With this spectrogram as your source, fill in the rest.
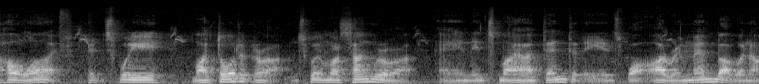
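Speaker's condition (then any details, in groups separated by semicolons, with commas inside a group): Multiple sclerosis; wheelchair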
